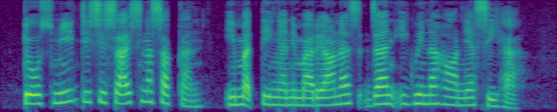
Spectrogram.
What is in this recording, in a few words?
chamorro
